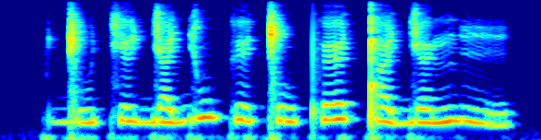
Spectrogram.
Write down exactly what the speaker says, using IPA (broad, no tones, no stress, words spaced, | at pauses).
ɡ͡ǀuceɟaɟu keǀupʰɛ ǃaɟɛŋi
